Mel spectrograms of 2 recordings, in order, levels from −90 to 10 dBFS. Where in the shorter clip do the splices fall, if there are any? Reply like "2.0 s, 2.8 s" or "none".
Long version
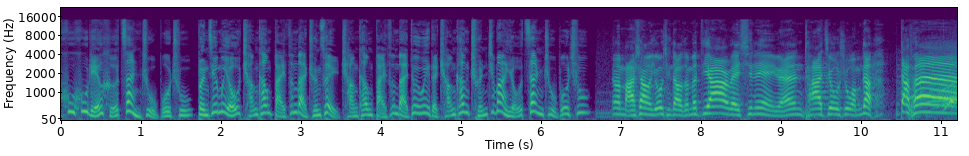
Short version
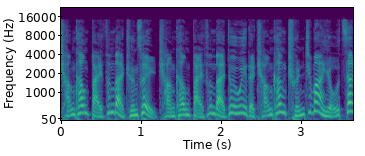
none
